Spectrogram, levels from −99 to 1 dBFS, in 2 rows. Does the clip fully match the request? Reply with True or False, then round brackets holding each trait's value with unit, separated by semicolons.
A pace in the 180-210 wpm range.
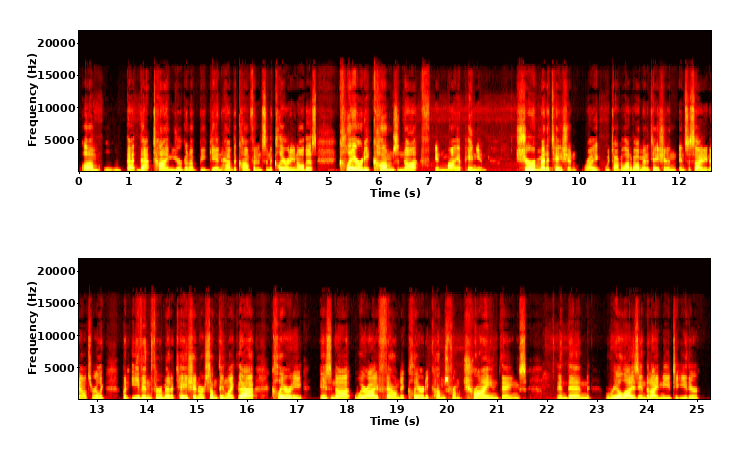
False (155 wpm)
